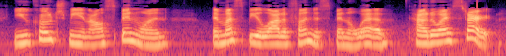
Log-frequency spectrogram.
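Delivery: plain reading voice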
